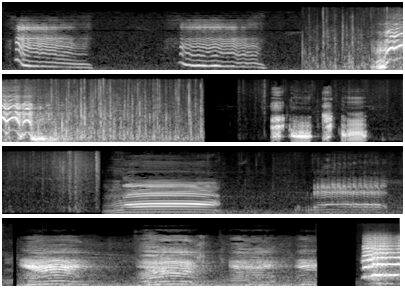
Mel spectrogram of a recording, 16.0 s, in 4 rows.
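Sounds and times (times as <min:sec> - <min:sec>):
horse whinnying: 0:03.6 - 0:04.8
sheep bleating: 0:09.1 - 0:10.2, 0:11.1 - 0:12.4.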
